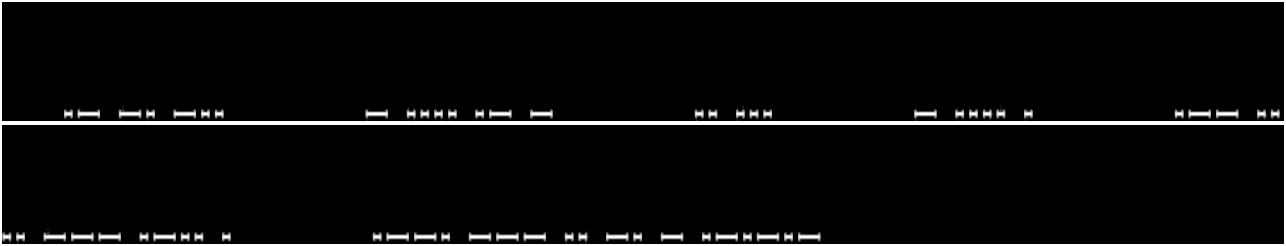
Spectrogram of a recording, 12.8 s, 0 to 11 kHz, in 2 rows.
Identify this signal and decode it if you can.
Morse code, heard as a keyed tone, about 36 wpm, 700 Hz. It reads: AND THAT IS THE WHOLE POINT.
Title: 3x Word-Spacing - Sentences from Top 400 Words - 35wpm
